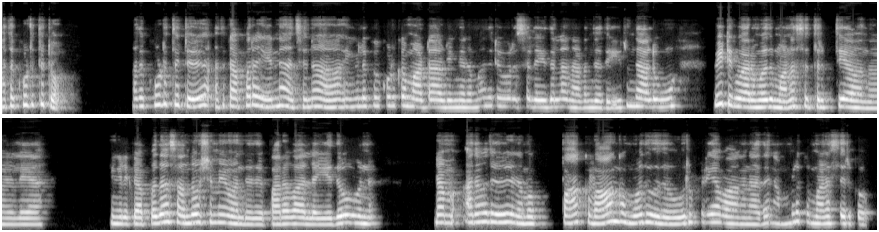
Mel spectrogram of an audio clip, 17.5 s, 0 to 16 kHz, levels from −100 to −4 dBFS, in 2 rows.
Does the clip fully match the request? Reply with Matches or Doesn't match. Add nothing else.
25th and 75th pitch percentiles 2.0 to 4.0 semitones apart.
Matches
